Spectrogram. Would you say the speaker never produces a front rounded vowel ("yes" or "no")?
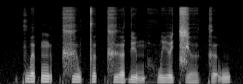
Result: yes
